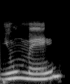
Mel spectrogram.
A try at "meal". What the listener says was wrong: Male is this. This is male, which is البريد. Male. Or male معناها ذكر. So if you want to say male, you mean something else. So this is what meal.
